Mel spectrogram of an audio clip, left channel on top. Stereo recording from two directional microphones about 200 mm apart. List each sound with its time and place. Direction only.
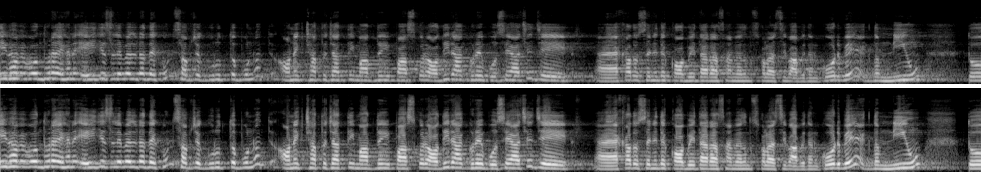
0.0 s a man's voice: 40° right (ahead or behind)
